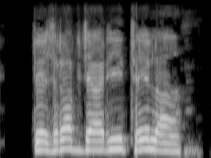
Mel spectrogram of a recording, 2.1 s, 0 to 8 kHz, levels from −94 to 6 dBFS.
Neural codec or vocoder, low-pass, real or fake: none; 7.2 kHz; real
